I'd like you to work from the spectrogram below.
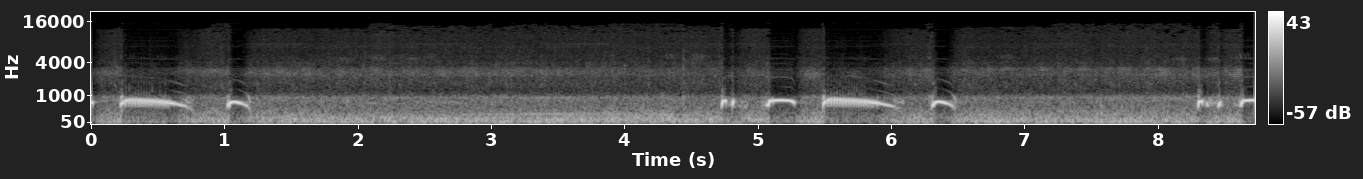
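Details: Spotted dove recorded as a very vocal lure for trapping birds, sounding clipped falling coos in two phrases separated by a long pause, over persistent low rumble and hiss.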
